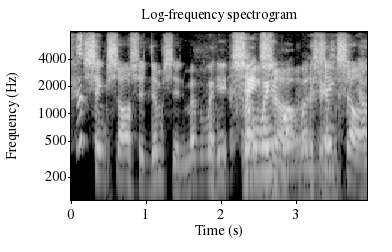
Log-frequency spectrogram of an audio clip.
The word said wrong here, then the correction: Shawshank Redemption: Y'all both said it wrong. It's Shawshank Redemption.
